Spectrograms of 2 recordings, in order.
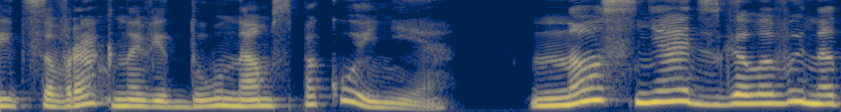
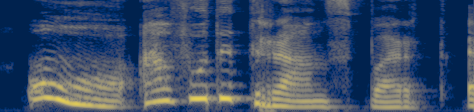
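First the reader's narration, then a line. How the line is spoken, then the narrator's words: Joyful exclamation. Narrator (Russian): радостно изрекла Стаська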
